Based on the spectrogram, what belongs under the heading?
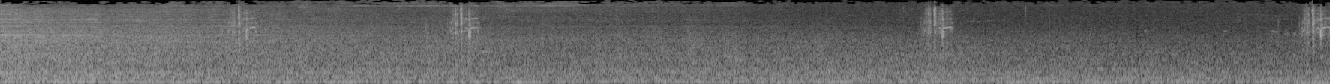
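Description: Double-stack container freight train rolling away, its rumble fading steadily as the last cars recede, with a few brief faint high squeaks.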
